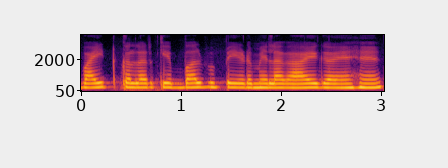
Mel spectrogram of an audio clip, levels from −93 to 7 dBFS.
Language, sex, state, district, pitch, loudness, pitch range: Hindi, female, Jharkhand, Deoghar, 215 Hz, -11 LUFS, 210-225 Hz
